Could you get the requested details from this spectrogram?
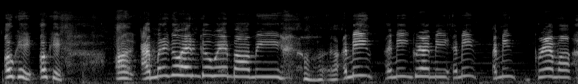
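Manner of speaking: put-on high, fast, breathless little girl voice; excited little girl. Granddaughter to grandma about the car seat, high excited child voice. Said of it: "she's like".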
